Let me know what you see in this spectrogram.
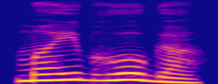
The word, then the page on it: ಮಬ್ಬಿಗ: mabbiga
